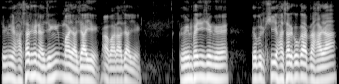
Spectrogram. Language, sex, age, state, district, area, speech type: Bodo, male, 60+, Assam, Udalguri, rural, spontaneous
